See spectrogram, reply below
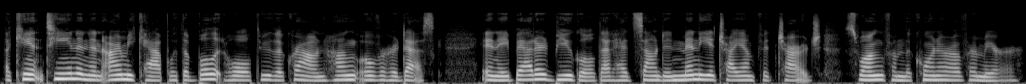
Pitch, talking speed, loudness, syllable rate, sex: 200 Hz, 205 wpm, -18 LUFS, 5.0 syllables/s, female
